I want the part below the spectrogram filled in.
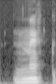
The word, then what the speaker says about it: knack: その次はクナックと読まないように。 K と N が一緒になると K の発音がね、消えます。 Knack です。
